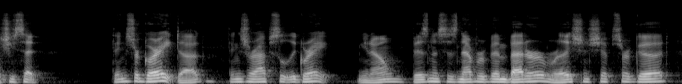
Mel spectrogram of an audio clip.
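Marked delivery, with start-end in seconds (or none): 1.1-6.7 mock flat monotone delivery. Speaker quoting a trainer's reply to a greeting, imitating a flat monotone. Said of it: "she said it in this monotone tone".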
